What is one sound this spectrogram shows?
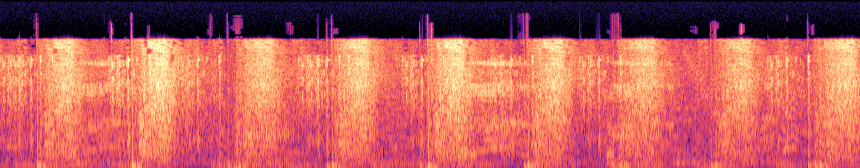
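Small explosions burst in a video game.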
